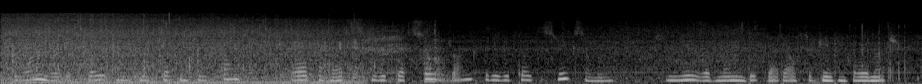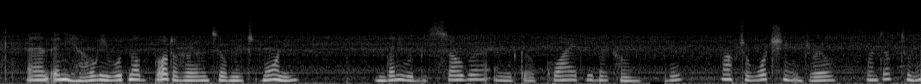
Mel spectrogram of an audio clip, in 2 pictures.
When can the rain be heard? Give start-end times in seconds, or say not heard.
0.0-9.6.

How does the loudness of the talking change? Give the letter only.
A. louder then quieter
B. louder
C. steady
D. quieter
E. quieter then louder
A.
